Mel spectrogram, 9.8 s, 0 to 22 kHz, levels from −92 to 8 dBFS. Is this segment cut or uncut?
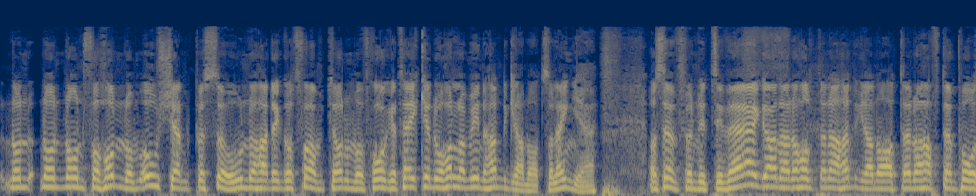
uncut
